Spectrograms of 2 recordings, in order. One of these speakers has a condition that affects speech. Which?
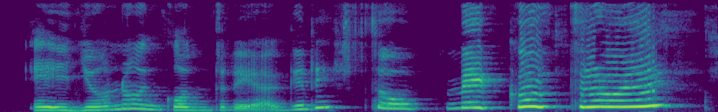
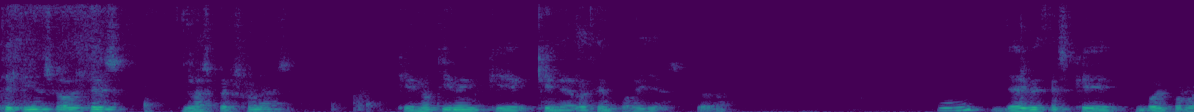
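The first: ALS; ALS, limb onset, right leg then left leg, then arms; hands and arms barely move, now affecting speech; increasingly hard to articulate, losing speech.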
